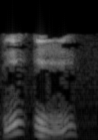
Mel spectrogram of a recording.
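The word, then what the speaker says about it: de (δέ): This is the letter de, D-E, de, is the way we pronounce it.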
